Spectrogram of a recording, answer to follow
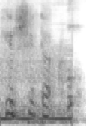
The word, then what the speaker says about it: Hirshitha: Can you spell it better? HIRSHITHA. Hirshita.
